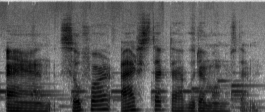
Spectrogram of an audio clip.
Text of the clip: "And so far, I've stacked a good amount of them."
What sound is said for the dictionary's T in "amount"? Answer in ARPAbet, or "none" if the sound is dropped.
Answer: none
